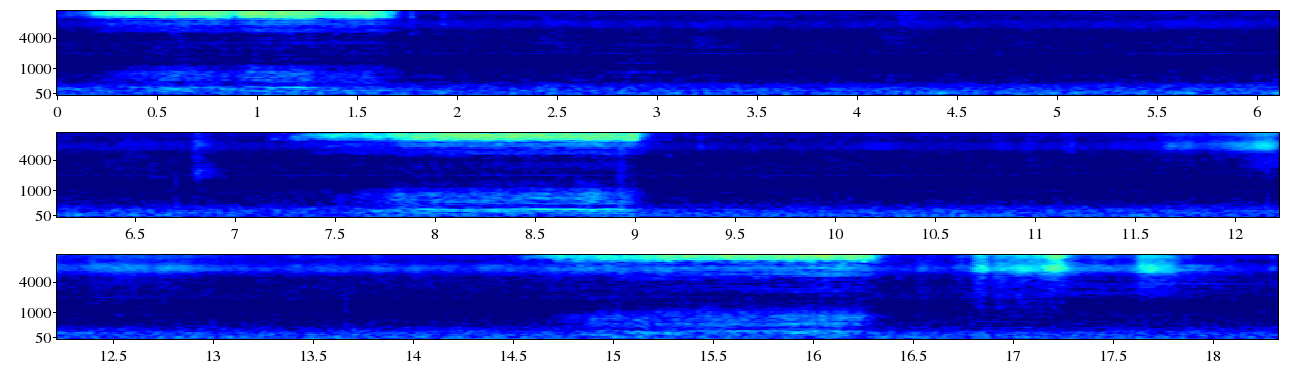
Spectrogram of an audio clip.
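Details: Three rough, rattling snores about seven seconds apart, roughly eight to nine breaths a minute, over steady room hiss, after a family sleepover; snoring.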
